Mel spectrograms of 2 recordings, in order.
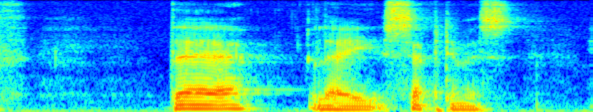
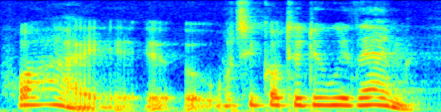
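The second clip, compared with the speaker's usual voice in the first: much higher anxious protest; alarmed; 13 semitones higher than usual. Acted. Son alarmed about police.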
